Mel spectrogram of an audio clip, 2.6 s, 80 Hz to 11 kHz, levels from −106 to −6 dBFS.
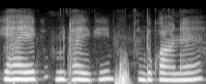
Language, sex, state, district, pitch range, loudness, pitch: Hindi, female, Uttar Pradesh, Saharanpur, 260-275 Hz, -14 LUFS, 275 Hz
